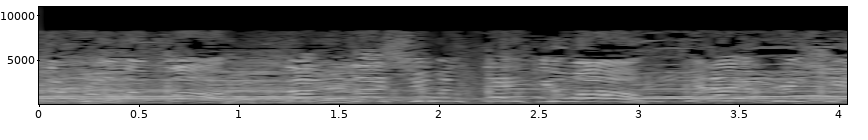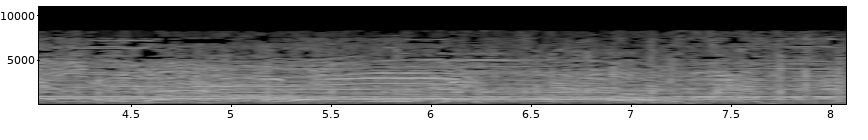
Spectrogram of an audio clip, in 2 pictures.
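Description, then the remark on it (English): A loud, dense crowd fills the whole stretch, overlapping chatter broken by high-pitched shouts and screaming voices that rise and fall without pause. “I just wanted to let you know who you might be hearing screaming in the background.”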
